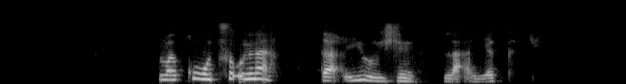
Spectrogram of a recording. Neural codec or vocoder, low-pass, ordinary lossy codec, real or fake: codec, 24 kHz, 1.5 kbps, HILCodec; 7.2 kHz; Opus, 16 kbps; fake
